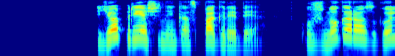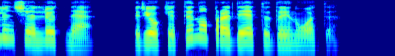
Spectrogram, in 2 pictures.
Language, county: Lithuanian, Vilnius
